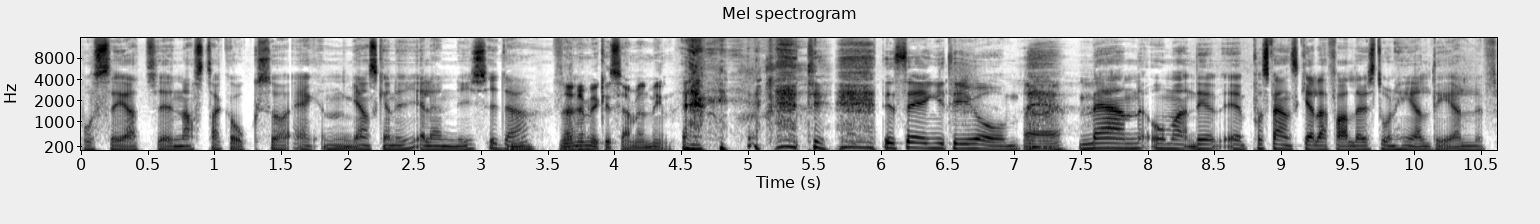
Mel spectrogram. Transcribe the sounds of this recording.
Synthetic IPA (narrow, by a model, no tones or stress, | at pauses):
pʰosɛ̰ja̰t̪nast̪ʰaka̰ɔ̰ksɔ̰ɛ̰ɛnɡanskanyːʔɛlːəɾɛnːyːsiːd̪aɛɛmʏkːəsɛ̰mɛnmɪ̰n | d̪̥ɛd̪̥ɛsɛjːəɾɪŋːənt̪ʰɪŋːɔmmɛnɔmːand̪ɛpʰɔsvɛnskaɪalːafald̪æɖɛst̪oːɾɛnɦeːld̪ḛːl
